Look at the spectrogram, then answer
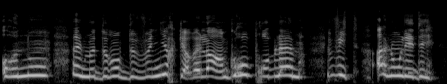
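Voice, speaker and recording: A woman's voice: very high-pitched, brisk. A woman voicing a curious, enthusiastic little girl who is the heroine of a children's cartoon. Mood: cheerful, curious. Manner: bright-eyed, inquisitive, enthusiastic. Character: curious, cheerful little girl who travels to animal friends. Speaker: main character and narrator.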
